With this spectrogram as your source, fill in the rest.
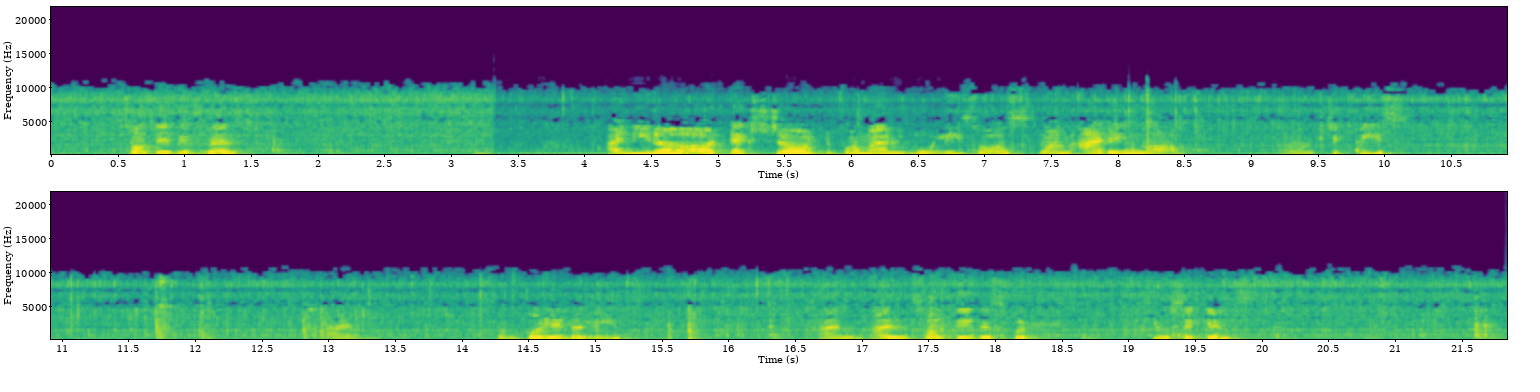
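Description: A silicone spatula stirs food in a saucepan.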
